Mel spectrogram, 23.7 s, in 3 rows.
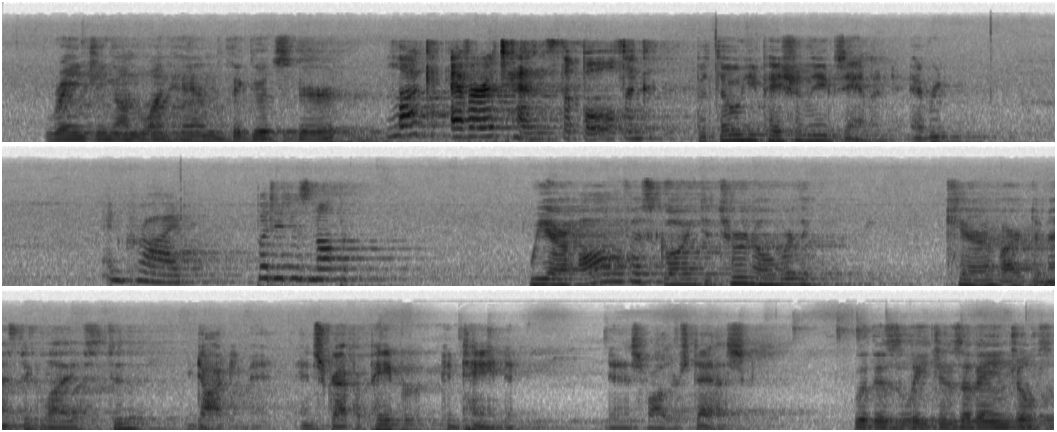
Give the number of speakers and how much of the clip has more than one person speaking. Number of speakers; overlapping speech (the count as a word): five, no overlap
